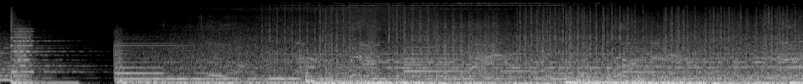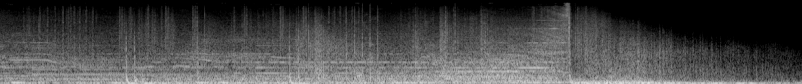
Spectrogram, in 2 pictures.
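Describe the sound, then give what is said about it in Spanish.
A loud, relentless barrage of machine gun fire rattles on for over ten seconds, dense rapid shots mixed with heavy booms, then cuts off abruptly. “pónganse pecho tierra, porque hoy el atole agarra su metralleta, se pone su pañoleta de Rambo y le entra de lleno a los balazos contra los narcos y mafiosos.”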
